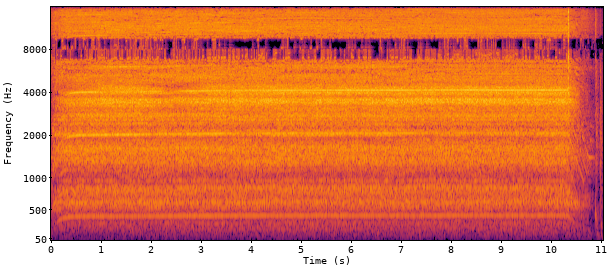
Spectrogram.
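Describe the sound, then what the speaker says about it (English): A hair dryer drying watercolour paint runs at a steady, high whine for about ten seconds, then clicks off abruptly. "grab my dryer, and I am going to ever so carefully dry my bird's house"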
